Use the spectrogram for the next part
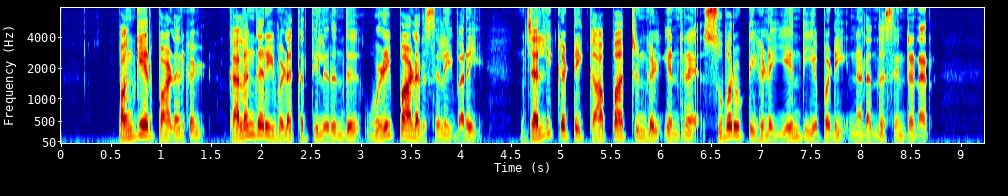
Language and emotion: Tamil, neutral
